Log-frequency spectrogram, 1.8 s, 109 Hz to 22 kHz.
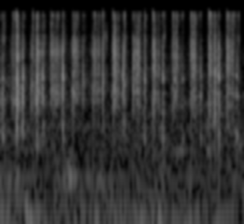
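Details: Citroen C1/Peugeot 107/Toyota Aygo 1.0 petrol PCV valve, hand-shaken after cleaning with brake/contact cleaner (cleaned in an attempt to cure rough running, slow throttle response, high fuel use): quick light rattling clicks, about seven a second; plunger moves freely, not stuck, sounds far better than before.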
